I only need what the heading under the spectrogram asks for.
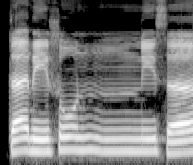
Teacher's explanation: نون مشدد ہے، آواز ناک میں چھپائیں گے، غنہ کریں گے۔ سین میں سیٹی کی آواز پیدا کریں گے، سین کو باریک کرنا ہے، یہ لمبی مد ہے، 4 الف کے برابر کھینچنا ہے۔ · واو اور الف کو نہیں پڑھیں گے، تا کو باریک کرنا ہے، جلدی پڑھیں گے۔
